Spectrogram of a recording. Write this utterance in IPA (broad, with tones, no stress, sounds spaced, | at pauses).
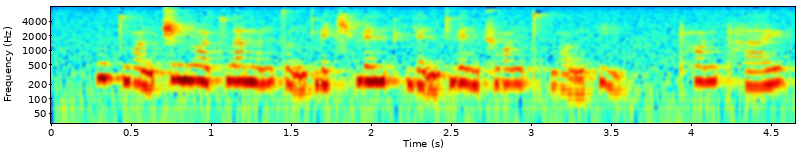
u˥˩ t̪ w ɑ̰˨˩ ŋ ʈ͡ʂ ə˥ n ɻ ɑ˥˩ ʊ̯ t͡s w ä˥ m ə˧˥ n t̪ ɤ̰˨˩ ŋ t̪ ɥ ɛ˦ t͡ɕʰ ɥ ɛ˥ n pʰ j ɛ̰˨˩ n t̪ ɥ ɛ˥˩ n ʈ͡ʂ w ɑ˥ ŋ t̪ʰ w ɑ̰˨˩ ŋ p i˥˩ | pʰ ɑ˥ ŋ pʰ a˧˥ ɪ̯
